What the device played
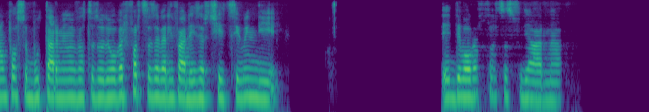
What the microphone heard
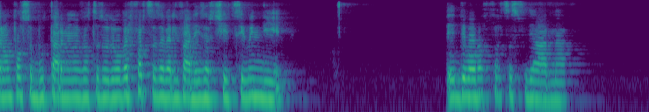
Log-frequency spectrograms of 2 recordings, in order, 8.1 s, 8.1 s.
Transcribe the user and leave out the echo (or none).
none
